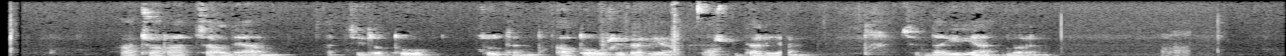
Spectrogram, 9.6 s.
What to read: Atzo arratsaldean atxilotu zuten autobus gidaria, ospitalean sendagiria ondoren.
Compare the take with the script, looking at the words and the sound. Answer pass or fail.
fail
